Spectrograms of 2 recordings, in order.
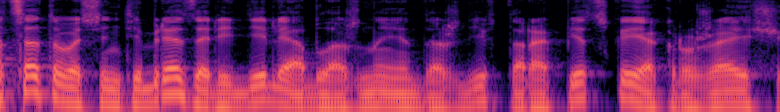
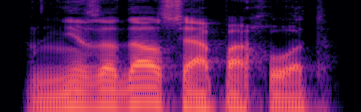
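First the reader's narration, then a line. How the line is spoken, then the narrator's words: Grumbling nobles. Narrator (Russian): ворчала шляхта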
